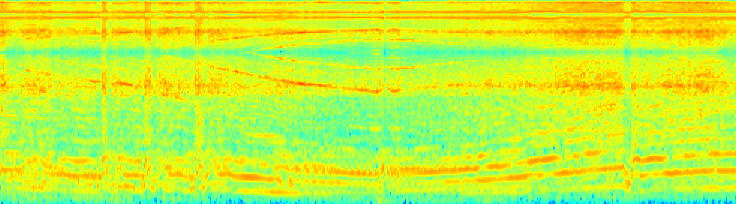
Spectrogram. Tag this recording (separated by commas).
Vehicle, Car, Heavy engine (low frequency), Engine, Accelerating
